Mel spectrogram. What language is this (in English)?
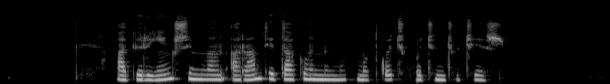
Mari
